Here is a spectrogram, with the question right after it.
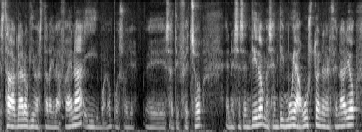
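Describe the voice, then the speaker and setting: A somewhat breathy man speaks at a fairly quick pace with a dark, mellow tone. His pitch is fairly high with ordinary variation, and his loudness swings widely. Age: 40s. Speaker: bodybuilder and fitness youtuber. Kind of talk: casual vlog monologue. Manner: animated.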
